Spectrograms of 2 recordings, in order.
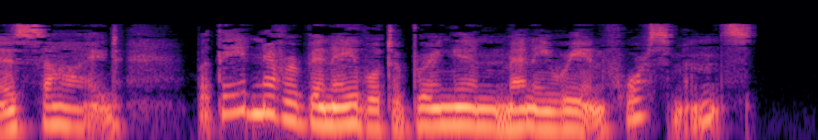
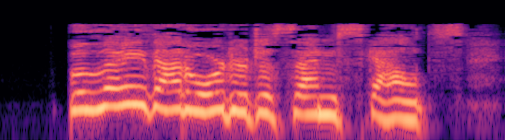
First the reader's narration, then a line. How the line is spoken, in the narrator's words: he shouted to Blaine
